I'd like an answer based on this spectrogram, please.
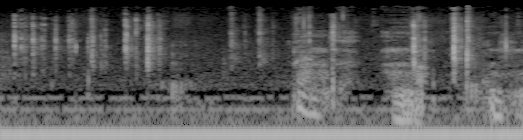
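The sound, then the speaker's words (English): Quick, irregular clicks of typing on a computer keyboard: many faint keystrokes in uneven bursts over a steady low hum. “I've got fat fingers typing”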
